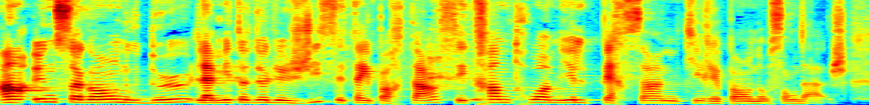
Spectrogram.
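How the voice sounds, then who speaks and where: The tone is bright and sharp, the pace moderate, with ordinary pitch variation and hardly any pauses. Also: woman, medium pitch for a woman. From Quebec. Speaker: public relations professional. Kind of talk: conference presentation. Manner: animated.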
